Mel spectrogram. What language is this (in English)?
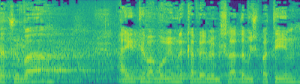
Hebrew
